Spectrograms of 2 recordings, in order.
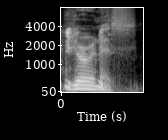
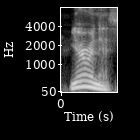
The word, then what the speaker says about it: Uranus: it took a picture of Uranus it's pronounced Uranus Uranus Uranus yes yeah urin this with me let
